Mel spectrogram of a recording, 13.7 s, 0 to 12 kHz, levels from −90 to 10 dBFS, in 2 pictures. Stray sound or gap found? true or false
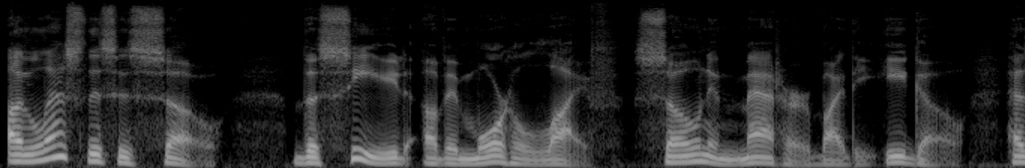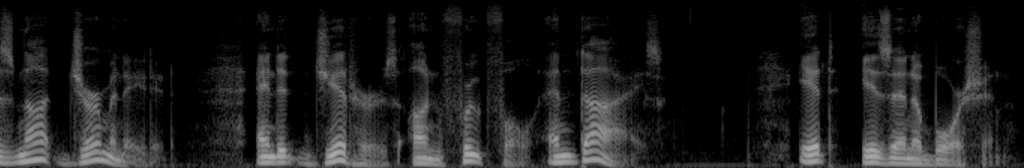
false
